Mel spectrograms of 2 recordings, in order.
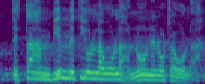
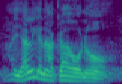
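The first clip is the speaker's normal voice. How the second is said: lower, soft check for response; quiet challenge; 5 semitones lower, 7 dB quieter than usual. Real, not acted. Preacher checking the congregation is still there, quiet challenge. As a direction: drop the voice and ask the room. Same challenge, now said low.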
